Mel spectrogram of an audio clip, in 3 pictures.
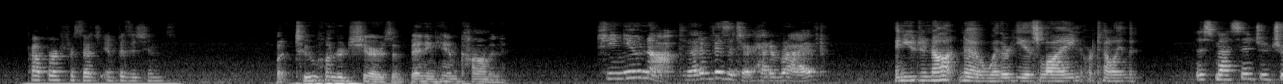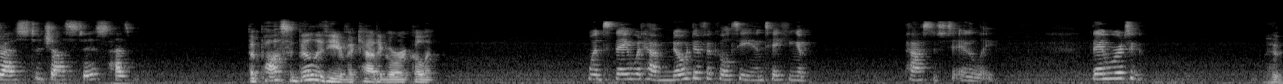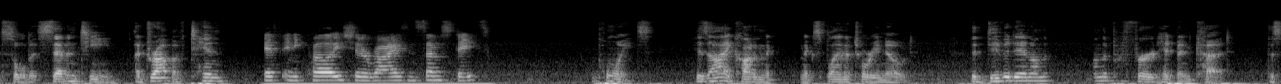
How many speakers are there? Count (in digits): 7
